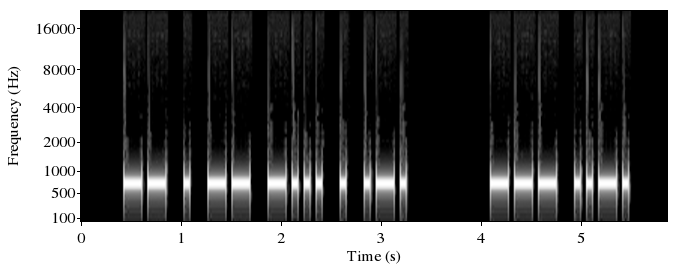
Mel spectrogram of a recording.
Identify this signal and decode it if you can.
Morse code, heard as a keyed tone, about 21 wpm, 700 Hz. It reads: MEMBER OF
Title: 2x Word-Spacing - Sets of 4 Words - 20wpm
